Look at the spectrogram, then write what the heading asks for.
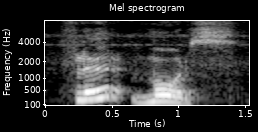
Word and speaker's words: Fleur Moors: Fleur Moors. That's how I would pronounce it as a Flemish person.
